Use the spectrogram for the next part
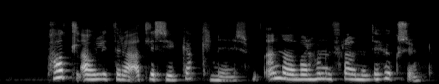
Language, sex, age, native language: Icelandic, female, 30-39, Icelandic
